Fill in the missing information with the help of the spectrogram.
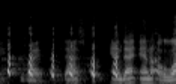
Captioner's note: laughs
